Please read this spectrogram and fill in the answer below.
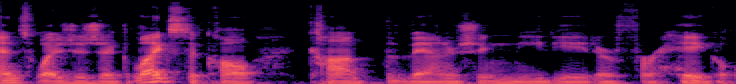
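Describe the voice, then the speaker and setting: A man with a very deep, low pitch and vocal fry talks at a moderate pace on a very clean recording with a silent background. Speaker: philosophy educator. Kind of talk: lecture. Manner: formal.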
